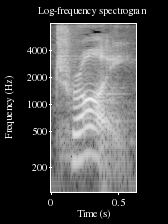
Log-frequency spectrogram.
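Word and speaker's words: Troye: 要注意 Troy 中的 E 不发音读作 Troy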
